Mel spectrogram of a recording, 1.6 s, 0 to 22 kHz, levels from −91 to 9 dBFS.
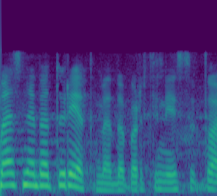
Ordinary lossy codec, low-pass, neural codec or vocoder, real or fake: AAC, 48 kbps; 7.2 kHz; codec, 24 kHz, 3.1 kbps, DualCodec; fake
